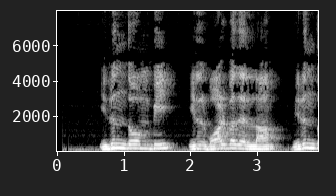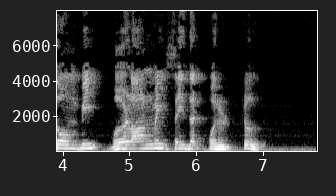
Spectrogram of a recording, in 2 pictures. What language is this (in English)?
Tamil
